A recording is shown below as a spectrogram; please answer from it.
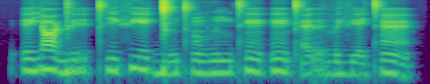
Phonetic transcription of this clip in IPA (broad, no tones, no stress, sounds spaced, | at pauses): ʔ e j ɑ ɡ y r tʰ i fʲ e ɡ͡ǀ ĩ tʰ õ v ĩ m tʰ ẽ ʔ ẽ tʼ æ r v e vʲ ɑ i̯ tʰ æ̃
